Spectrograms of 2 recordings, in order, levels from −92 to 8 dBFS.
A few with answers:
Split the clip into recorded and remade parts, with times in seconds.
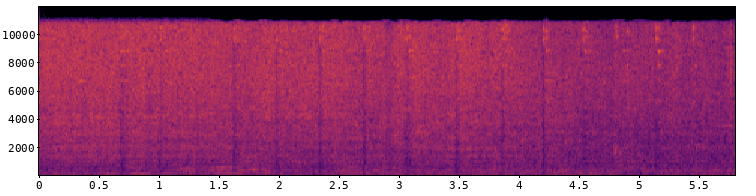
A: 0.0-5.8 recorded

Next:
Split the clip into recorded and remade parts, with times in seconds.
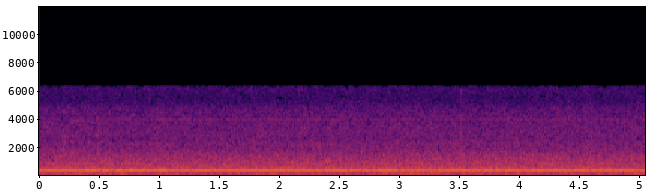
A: 0.0-5.1 recorded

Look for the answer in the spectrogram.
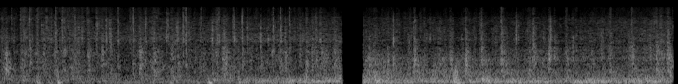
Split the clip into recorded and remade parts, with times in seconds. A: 0.0-6.8 recorded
